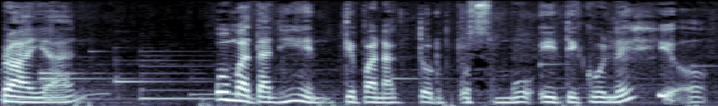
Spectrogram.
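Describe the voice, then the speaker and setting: A woman's voice: low-pitched, slow pace, over music. A woman playing a caring, coaxing mother of a grown son in an Ilocano drama podcast, speaking with an Ilocano accent. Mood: worried.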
